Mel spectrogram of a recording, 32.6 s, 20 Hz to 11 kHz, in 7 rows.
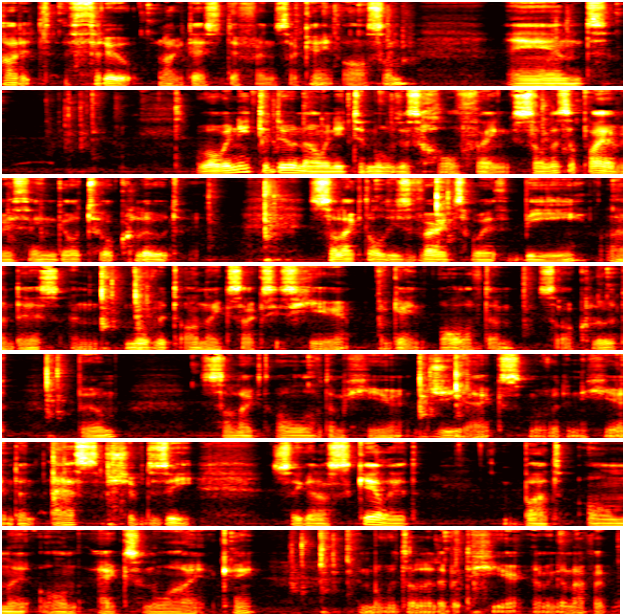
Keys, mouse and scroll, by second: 0.1 shift+click, 0.3 q, 0.7 click, 1.2 middle drag, 2.0 shift+middle drag, 2.2 shift+click, 4.1 q, 4.2 right click, 5.3-6.2 shift+middle drag, 6.6 KP_5, 7.1 middle drag, 7.9 click, 8.3 q, 8.7 ctrl+click, 9.8 Tab, 9.9 Tab, 11.7 click, 12.8 b, 13.1 click, 14.3 g, 14.6 x, 15.8 right click, 15.8 g, 16.5 Tab, 17.0 Tab, 18.0 click, 19.8 click, 19.8 b, 21.5 g, 22.5 g, 22.9 click, 23.4 s, 24.1 shift+z, 29.3 click, 30.9 shift+click, 30.9 g, 30.9 x, 31.2 Tab, 31.5-31.8 middle drag, 32.1 middle click, 32.4 shift+middle click.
